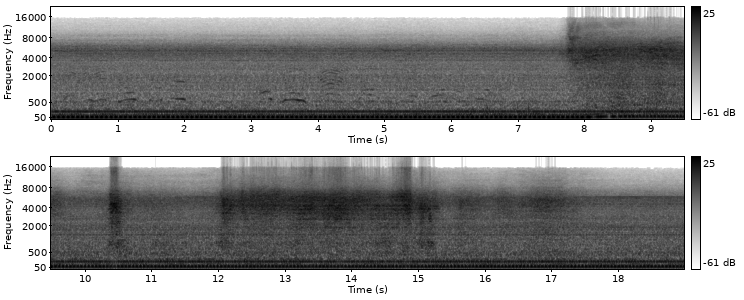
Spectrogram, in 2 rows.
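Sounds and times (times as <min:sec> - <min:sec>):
low engine drone: 0:00.0 - 0:19.0
air blow gun hissing: 0:07.6 - 0:17.8.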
